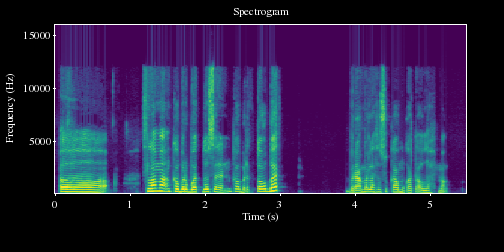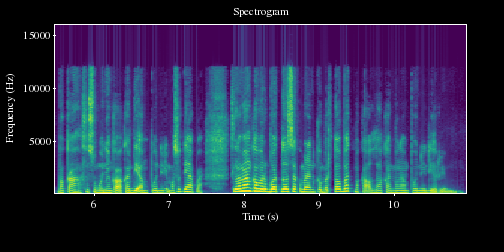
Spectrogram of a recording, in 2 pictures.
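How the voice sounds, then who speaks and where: In a dry, studio-quality recording, a woman from Indonesia with a darkish voice gives a heartfelt religious lecture as a preacher. She calls herself Uma, treats her listeners as friends, and dramatizes pleading prayers with a rising pitch.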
